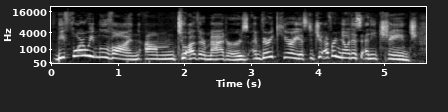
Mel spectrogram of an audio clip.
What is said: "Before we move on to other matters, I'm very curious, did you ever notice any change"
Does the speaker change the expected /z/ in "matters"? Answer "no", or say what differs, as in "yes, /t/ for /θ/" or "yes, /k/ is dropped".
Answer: no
